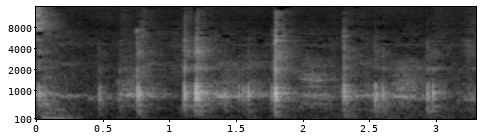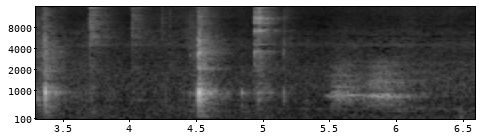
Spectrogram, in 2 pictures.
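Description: Kitchen utensils and bowls being handled on a granite countertop: a string of irregular light clinks and knocks, with a wire whisk being put down among them.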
